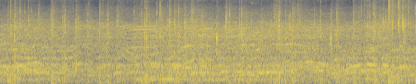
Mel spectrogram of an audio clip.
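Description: Dense crowd of many voices shouting and calling at once, with frequent sharp clacks of bamboo lathi sticks striking the men's shields.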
